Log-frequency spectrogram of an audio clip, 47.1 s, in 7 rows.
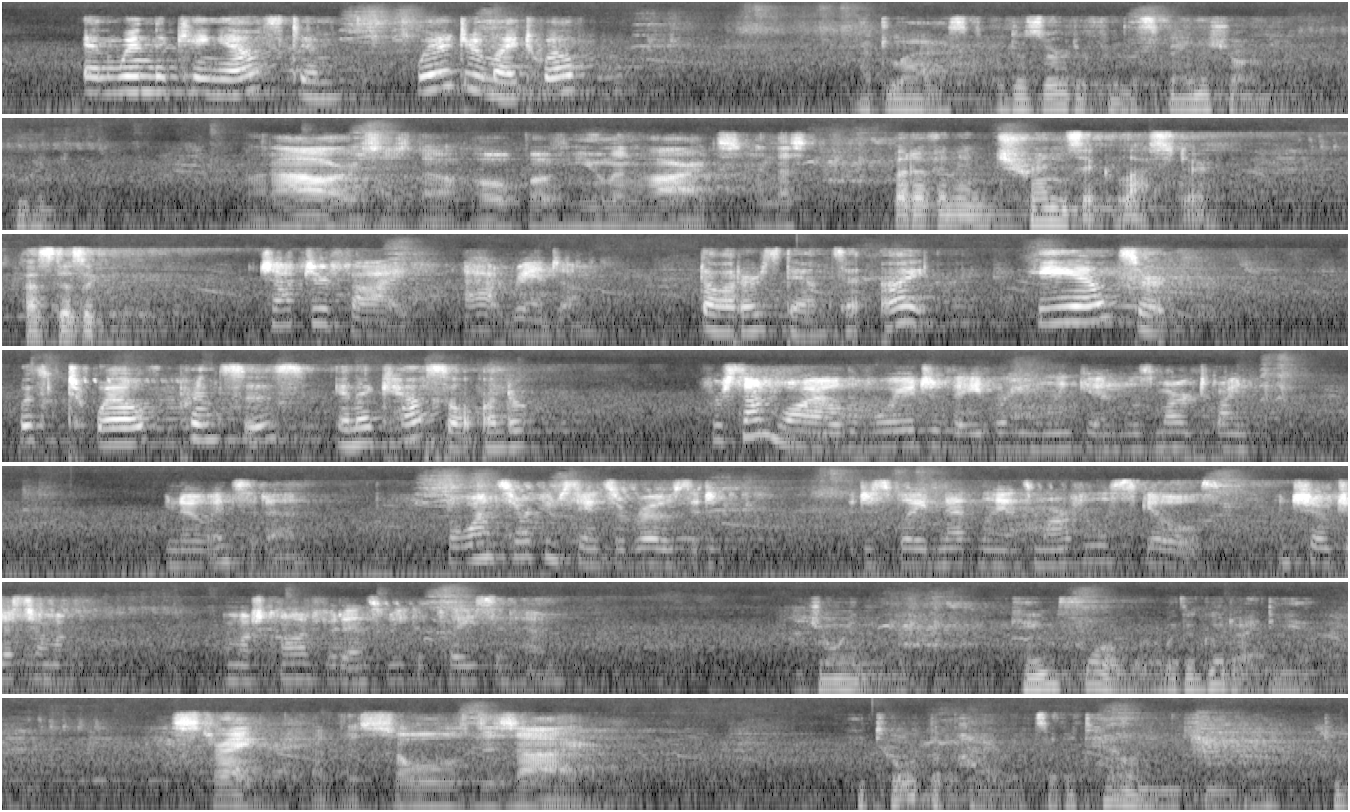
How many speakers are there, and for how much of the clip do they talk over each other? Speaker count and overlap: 5, no overlap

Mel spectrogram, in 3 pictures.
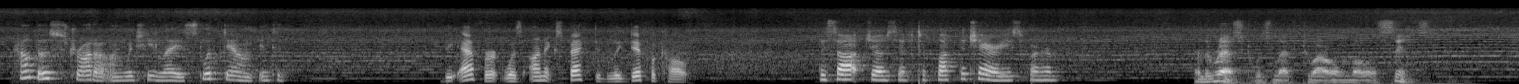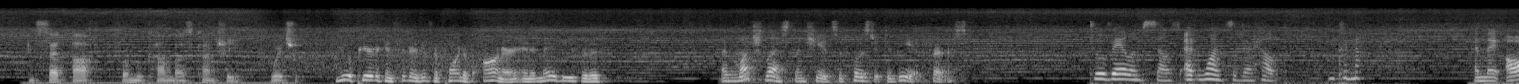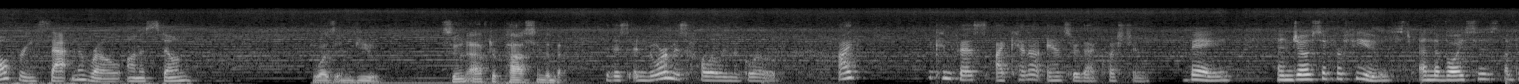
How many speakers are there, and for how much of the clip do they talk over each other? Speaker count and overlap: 9, no overlap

